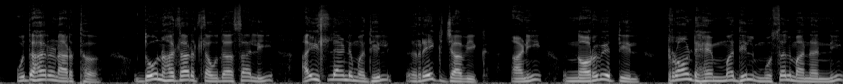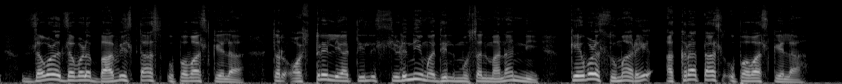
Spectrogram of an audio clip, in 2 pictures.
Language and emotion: Marathi, neutral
